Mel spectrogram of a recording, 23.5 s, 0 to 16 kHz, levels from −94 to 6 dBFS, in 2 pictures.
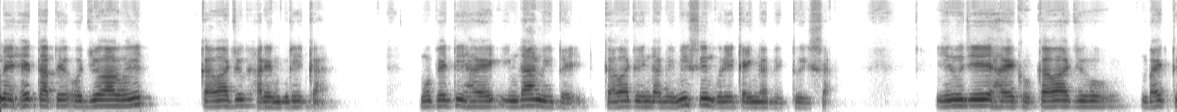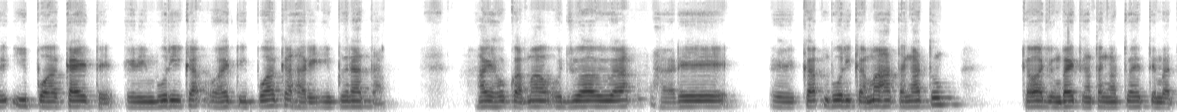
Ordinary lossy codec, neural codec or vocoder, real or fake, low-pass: Opus, 32 kbps; none; real; 14.4 kHz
